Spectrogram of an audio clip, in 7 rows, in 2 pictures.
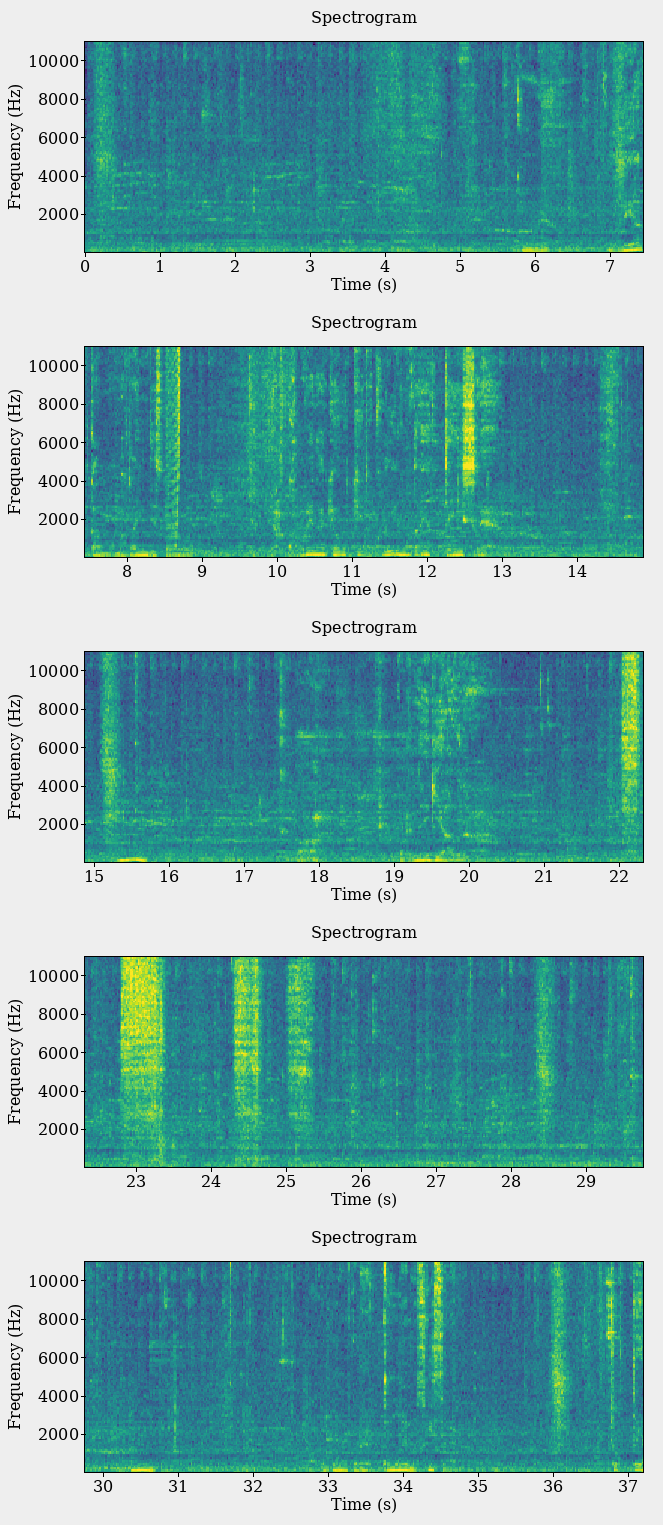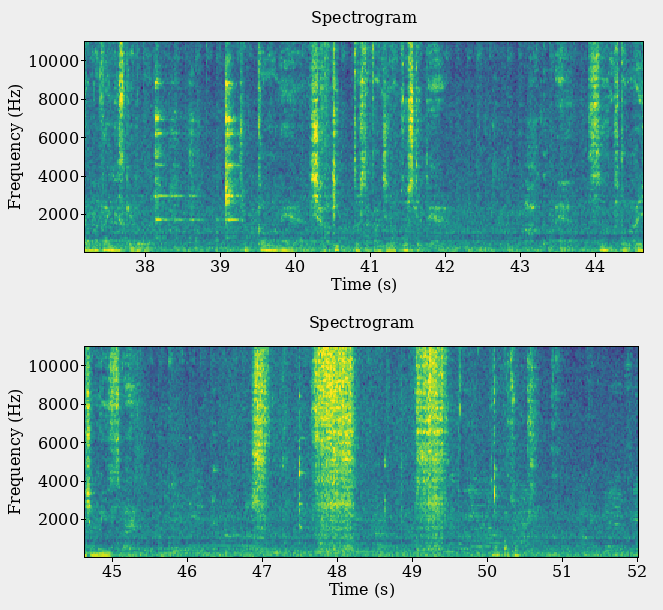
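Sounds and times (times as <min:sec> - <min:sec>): person slurping noodles: 0:21.9 - 0:23.5, 0:24.2 - 0:25.5, 0:46.8 - 0:49.6.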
